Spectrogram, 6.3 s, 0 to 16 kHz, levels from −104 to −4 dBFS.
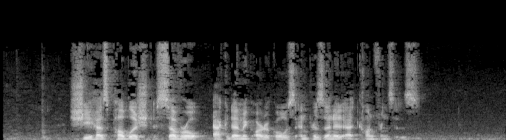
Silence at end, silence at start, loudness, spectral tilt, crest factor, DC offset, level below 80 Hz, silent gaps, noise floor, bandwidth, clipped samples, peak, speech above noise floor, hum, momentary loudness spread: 1.1 s; 0.5 s; -20 LUFS; -4.5 dB/octave; 22 dB; under 0.1%; -46 dBFS; none; -52 dBFS; 11.5 kHz; under 0.1%; 0 dBFS; 32 dB; none; 13 LU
